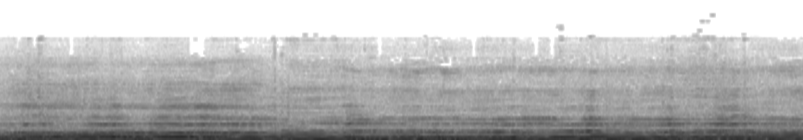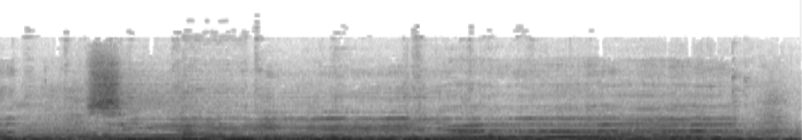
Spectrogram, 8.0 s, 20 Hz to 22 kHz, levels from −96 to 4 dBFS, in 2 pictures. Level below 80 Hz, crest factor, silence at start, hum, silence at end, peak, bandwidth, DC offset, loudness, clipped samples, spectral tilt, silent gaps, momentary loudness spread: -44 dBFS; 12 dB; 0 s; none; 0 s; -6 dBFS; 15.5 kHz; under 0.1%; -19 LUFS; under 0.1%; -6 dB/octave; none; 2 LU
